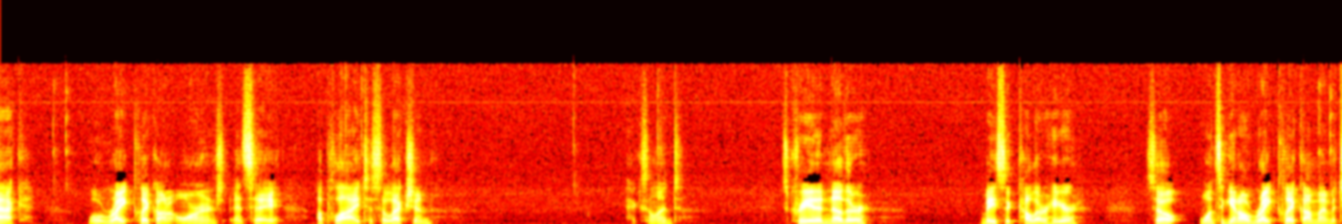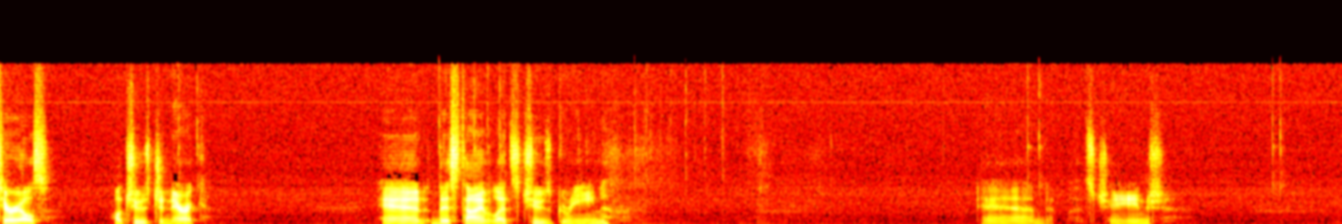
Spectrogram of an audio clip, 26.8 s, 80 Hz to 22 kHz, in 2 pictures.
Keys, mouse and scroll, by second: 0.9 right click, 3.8 click, 6.8 click, 13.7 right click, 15.7 click, 18.4 click, 18.6 click, 19.7 ctrl+a, 20.1-20.8 typing, 24.0 click, 26.4 click.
